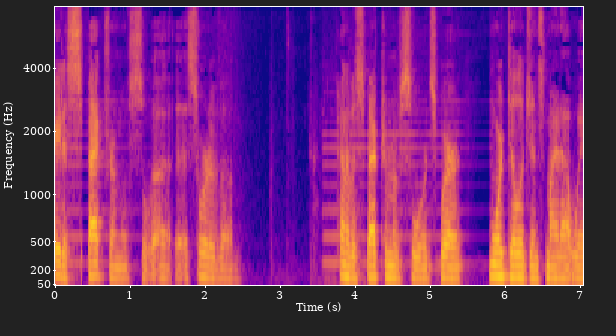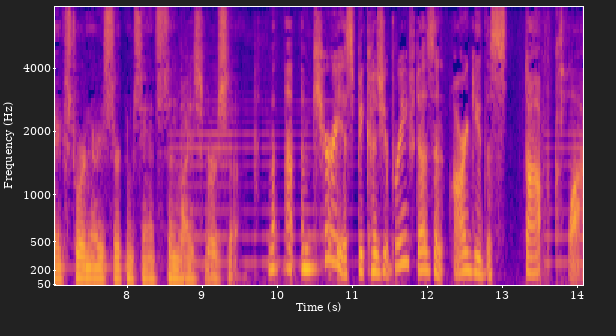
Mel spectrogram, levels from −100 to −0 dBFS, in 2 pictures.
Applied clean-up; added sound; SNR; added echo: neural mask model RNNoise.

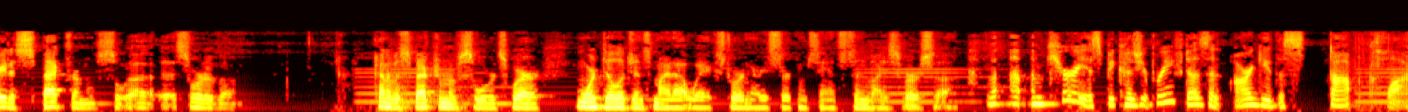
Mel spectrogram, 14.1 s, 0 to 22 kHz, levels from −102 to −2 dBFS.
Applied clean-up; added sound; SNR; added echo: classical method spectral subtraction.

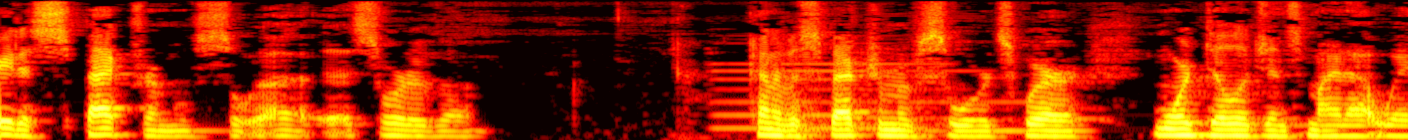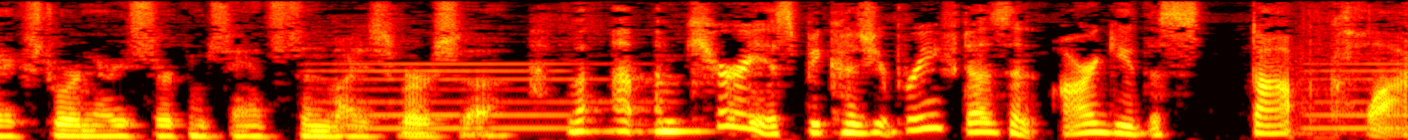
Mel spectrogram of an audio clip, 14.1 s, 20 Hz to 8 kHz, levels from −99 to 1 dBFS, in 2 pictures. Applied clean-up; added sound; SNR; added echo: classical method Wiener filter.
